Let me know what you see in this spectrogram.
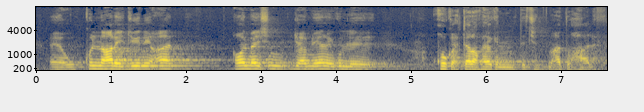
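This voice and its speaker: A man talks at a fairly slow pace with fairly even intonation. There is audible room echo and noticeable background noise. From Syria, Raqqa. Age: 20s. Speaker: former prisoner. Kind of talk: testimony. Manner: halting.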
